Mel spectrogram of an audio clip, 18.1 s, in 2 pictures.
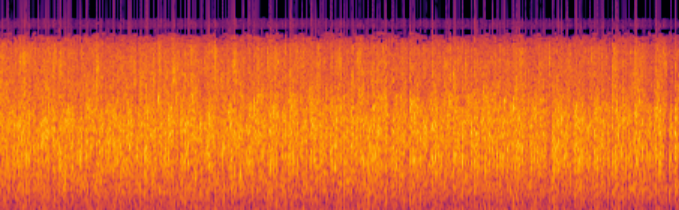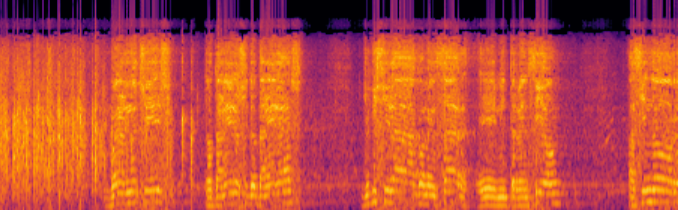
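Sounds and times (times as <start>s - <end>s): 
audience applause welcoming a speaker: 0.0s - 11.8s
speech: 10.8s - 13.2s, 13.9s - 16.6s, 17.4s - 18.0s.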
